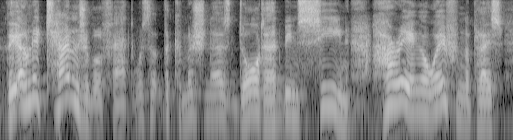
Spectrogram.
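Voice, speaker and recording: An actor playing an agitated young gentleman clerk with an English accent, hesitant, polite and excitable, in a radio drama. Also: fairly high pitch, brisk, slightly rough, heavily acted. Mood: earnest recounting.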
